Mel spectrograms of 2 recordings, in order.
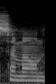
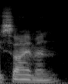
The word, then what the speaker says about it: Simon: But the last name, Simon, in French, you'd say Simon, right? Not Simon. Okay. I didn't know. I don't really know either, but I don't think it would be Simon.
